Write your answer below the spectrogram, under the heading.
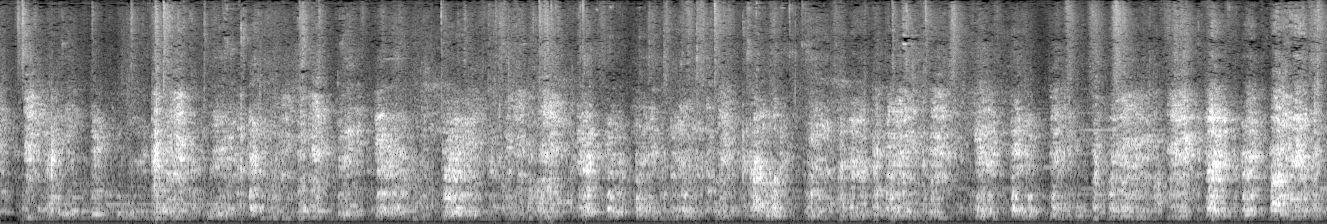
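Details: Border Collie playing roughly with a person, mock-fierce play sounds: rapid, harsh, noisy bursts repeating throughout, broadband scuffling and panting between them.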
